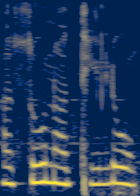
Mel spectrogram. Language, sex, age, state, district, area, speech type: Odia, female, 18-30, Odisha, Koraput, urban, spontaneous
